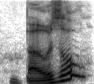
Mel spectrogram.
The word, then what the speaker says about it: Basel: case Ventura P.S basil pronounced bozal locally oh my god I've never heard anyone say that it Basel a Basel it's got to be Basel not bosel right I've always said basil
